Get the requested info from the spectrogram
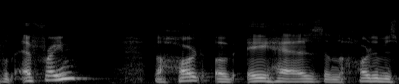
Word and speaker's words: Ahaz: That's how you say it in Hebrew, Ahaz.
